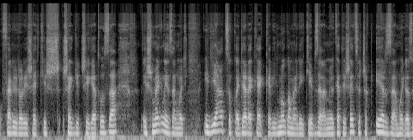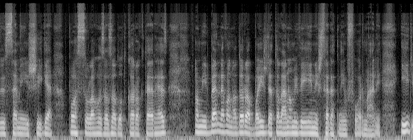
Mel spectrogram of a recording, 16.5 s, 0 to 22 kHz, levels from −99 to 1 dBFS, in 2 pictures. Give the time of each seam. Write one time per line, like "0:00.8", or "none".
none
